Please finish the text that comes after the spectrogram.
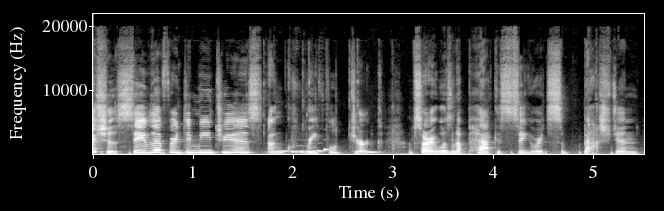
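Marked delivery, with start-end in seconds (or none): none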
